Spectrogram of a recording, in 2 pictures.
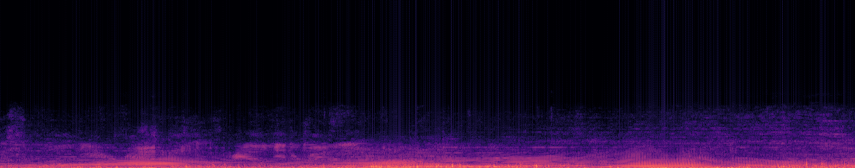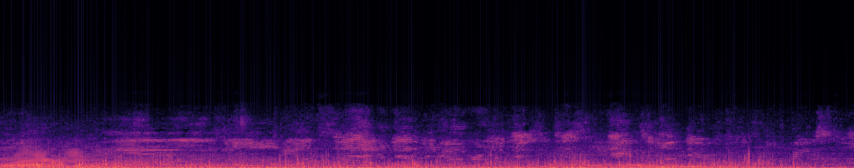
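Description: Aerobatic propeller plane's engine running at high power in flight overhead, its note rising and falling in pitch as the plane manoeuvres.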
